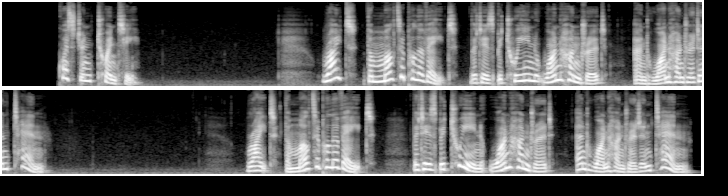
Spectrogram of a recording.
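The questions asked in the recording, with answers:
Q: Write the multiple of 8 that is between 100 and 110.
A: 104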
